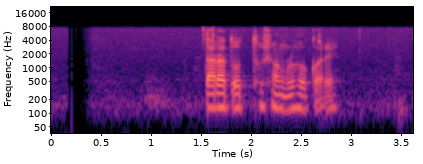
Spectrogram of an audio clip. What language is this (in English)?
Bangla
